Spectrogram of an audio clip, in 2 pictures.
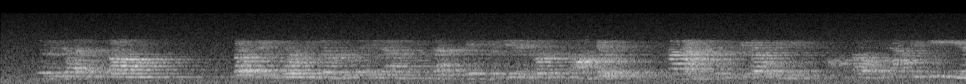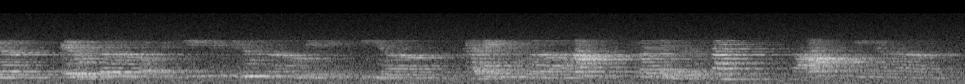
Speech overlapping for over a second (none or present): none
